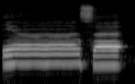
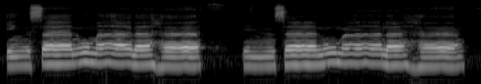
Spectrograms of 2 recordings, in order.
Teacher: termasuk ke dalam ikhfa hakiki, dibacanya dengung, samar, dan ditahan 2 ketukan atau 2 harokat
